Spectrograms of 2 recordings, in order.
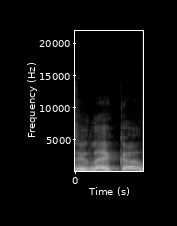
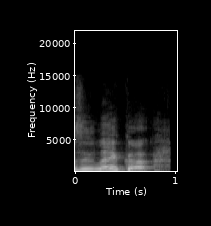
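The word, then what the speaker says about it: Zuleikha: When I go into schools, I would say, hi, my name is Zuleika, like a zoo and a lake and And then they would go, oh, Zuleika. It's spelled Z for zebra, U-L-E-I-K-H-A.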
